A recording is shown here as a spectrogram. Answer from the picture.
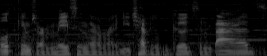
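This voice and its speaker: Music plays in the background as a man speaks. His very deep, low voice shows ordinary pitch variation. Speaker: gaming video creator. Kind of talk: video essay narration.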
